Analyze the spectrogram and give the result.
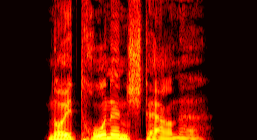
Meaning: nominative/accusative/genitive plural of Neutronenstern
- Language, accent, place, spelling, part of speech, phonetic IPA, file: German, Germany, Berlin, Neutronensterne, noun, [nɔɪ̯ˈtʁoːnənˌʃtɛʁnə], De-Neutronensterne.ogg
